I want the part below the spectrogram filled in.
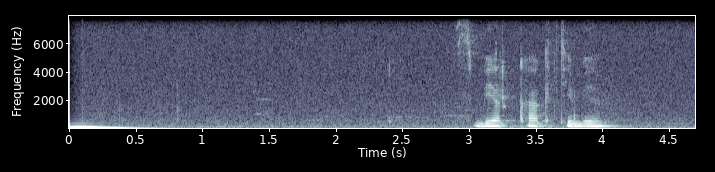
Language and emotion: Russian, neutral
